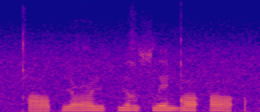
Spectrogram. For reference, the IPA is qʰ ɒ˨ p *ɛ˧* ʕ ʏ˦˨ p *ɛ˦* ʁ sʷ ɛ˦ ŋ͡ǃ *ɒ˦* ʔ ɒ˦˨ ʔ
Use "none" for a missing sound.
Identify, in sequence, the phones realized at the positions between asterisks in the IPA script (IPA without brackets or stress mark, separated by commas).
ʏ˧, ɨ˦, ɒ˦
